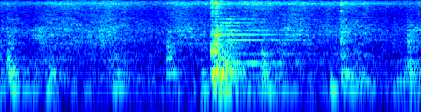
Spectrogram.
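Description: Grated potato sautés in hot oil for sabudana khichdi, giving a steady close sizzle with a couple of brief stirring scrapes and clinks, and no talk.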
